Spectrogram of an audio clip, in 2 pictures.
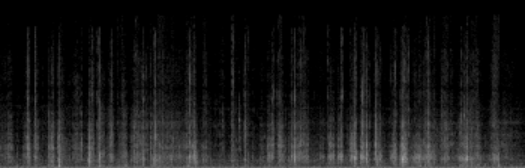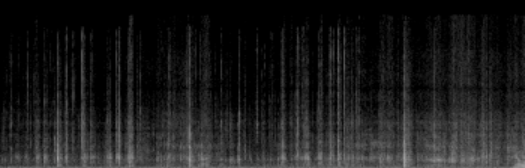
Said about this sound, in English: Just basically cut the stitches away from that's holding the lining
